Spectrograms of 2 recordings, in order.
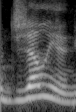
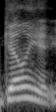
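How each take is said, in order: First: Jellion with a soft J sound as in jelly; Jellion, soft G pronounced J. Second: Gellion with a hard G as in get. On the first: Shown as a demonstration. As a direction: say Jellion starting with a soft J like jam. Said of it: "You're doing a hard G". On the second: Retold or imitated. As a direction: mimic the hard G in Gellion like gun. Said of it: "You're doing a hard G instead of a soft G".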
